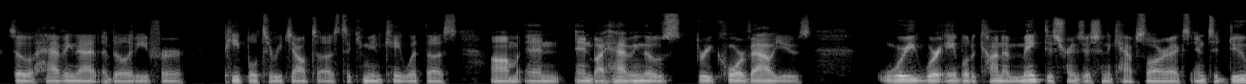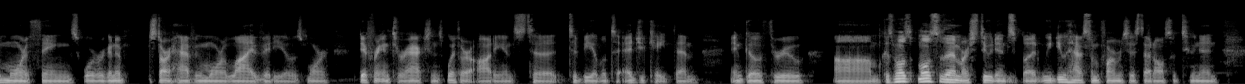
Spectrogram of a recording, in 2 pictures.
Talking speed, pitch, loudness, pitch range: 200 wpm, 80 Hz, -27 LUFS, 75-90 Hz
